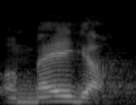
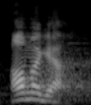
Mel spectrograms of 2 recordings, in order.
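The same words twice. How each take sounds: First: It is pronounced the American way. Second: It is pronounced the non-American way.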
